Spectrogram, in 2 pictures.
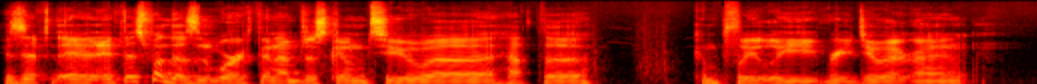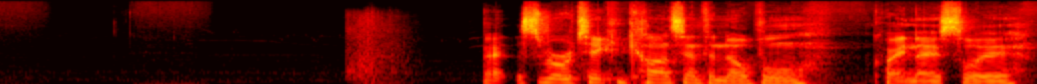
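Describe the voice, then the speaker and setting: A man's voice: mid-range voice, moderate pace, long pauses. Man casually commentating a strategy game stream. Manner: thinks aloud, addresses chat. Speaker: streamer, VTuber.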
